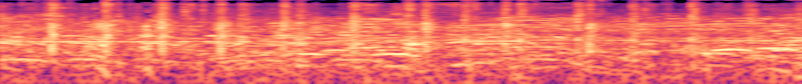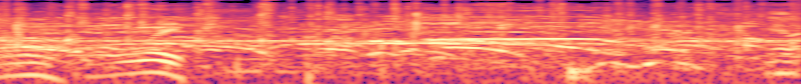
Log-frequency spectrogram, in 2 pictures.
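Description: Baseball spectators in the stands, many voices talking and calling out over one another, with a thin steady high tone underneath.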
